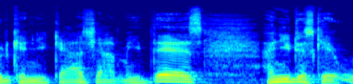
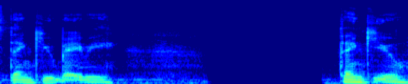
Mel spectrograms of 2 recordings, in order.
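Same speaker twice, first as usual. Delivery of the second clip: play-acted weepy, teary, crying grateful voice; 11 dB quieter than usual. Retelling her reply to him, imitating someone crying. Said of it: "but crying".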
